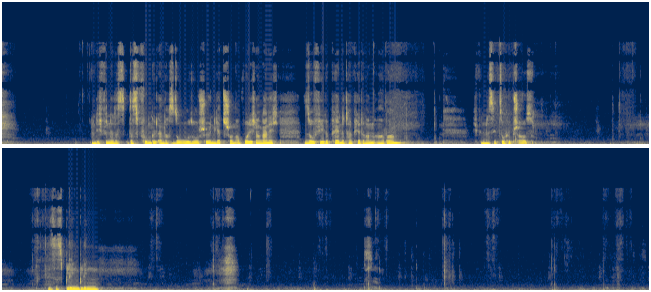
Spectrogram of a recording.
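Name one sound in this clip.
A pen taps lightly and clicks as small beads are pressed into place.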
